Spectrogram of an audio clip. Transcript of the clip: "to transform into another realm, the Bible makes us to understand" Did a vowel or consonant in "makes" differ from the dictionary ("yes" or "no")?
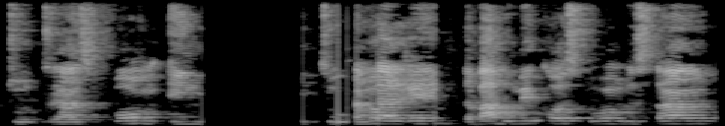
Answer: yes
